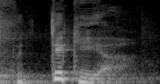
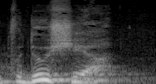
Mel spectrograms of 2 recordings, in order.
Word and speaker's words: fiducia: The Latin word is fiducia, or if you like the English pronunciation of Latin, fiducia, faithfulness.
